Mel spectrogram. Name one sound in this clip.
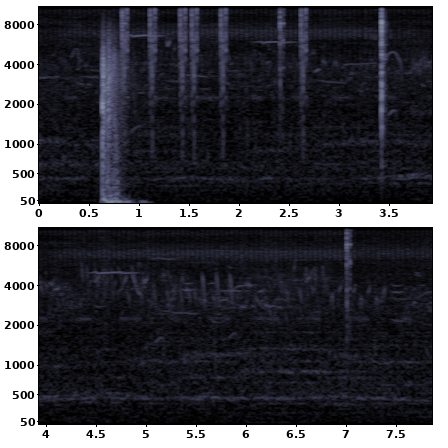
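Game menu buttons click sharply several times.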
